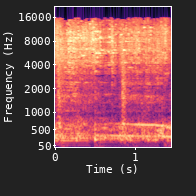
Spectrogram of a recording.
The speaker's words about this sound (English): he's in the saloon. That's he picks a chair up, the bloke ducks, he chucks it straight through the window. Bang, yeah.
